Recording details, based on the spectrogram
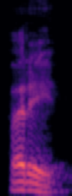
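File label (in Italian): "pare", dialettale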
